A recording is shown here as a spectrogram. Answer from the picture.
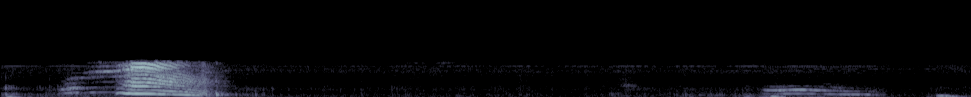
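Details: Rescued kitten with a bad cat cold, found soaked in heavy rain in western Japan and now kept indoors; one loud, drawn-out meow rising then falling, followed by a softer, shorter mew, otherwise quiet.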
